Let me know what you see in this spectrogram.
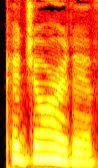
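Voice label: "pejorative", American English; AmericanBritish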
